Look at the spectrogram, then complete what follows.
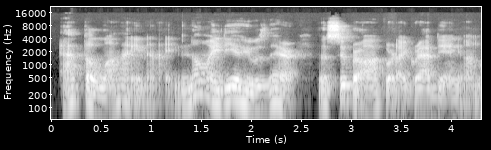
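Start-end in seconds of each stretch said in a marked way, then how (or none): none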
